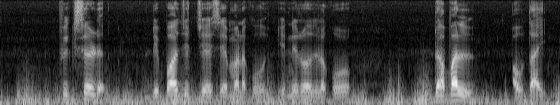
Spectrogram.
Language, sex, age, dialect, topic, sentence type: Telugu, male, 25-30, Central/Coastal, banking, question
